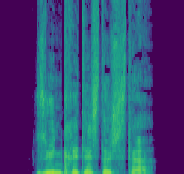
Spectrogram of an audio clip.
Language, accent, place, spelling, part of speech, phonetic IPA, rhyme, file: German, Germany, Berlin, synkretistischster, adjective, [zʏnkʁeˈtɪstɪʃstɐ], -ɪstɪʃstɐ, De-synkretistischster.ogg
- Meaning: inflection of synkretistisch: 1. strong/mixed nominative masculine singular superlative degree 2. strong genitive/dative feminine singular superlative degree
